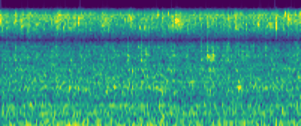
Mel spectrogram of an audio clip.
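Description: Aquarium filter outlet pouring a steady stream of water into shallow tank water, a continuous splashing trickle.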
